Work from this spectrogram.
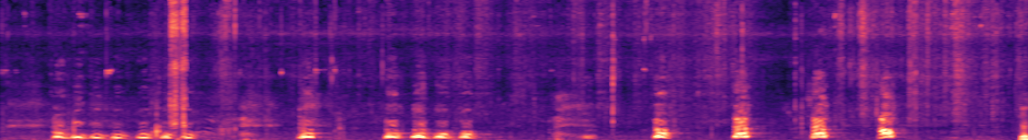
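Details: Dog barking during a walk with other dogs through a forest: a quick burst of sharp barks, then single barks spaced about a second apart, with a man's voice now and then.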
